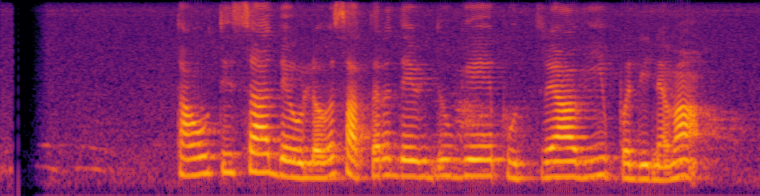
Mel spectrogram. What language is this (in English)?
Sinhala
